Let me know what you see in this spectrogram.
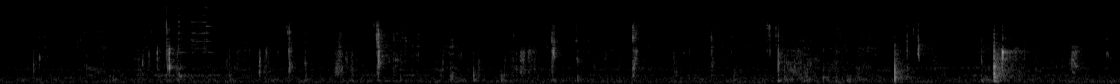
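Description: A person chewing a mouthful of noodles and fried chicken close to the microphone, heard as faint, irregular sharp mouth clicks a second or so apart.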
